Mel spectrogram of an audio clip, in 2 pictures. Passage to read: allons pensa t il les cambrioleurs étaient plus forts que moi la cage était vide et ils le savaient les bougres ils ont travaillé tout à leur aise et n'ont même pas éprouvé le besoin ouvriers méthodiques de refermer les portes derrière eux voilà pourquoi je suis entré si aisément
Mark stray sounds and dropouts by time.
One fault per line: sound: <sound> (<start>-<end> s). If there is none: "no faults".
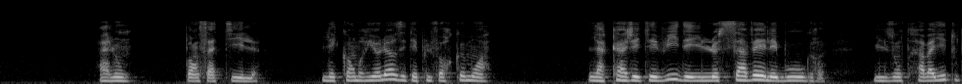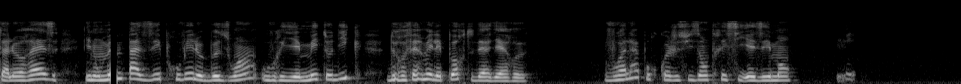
sound: dropout (10.7-10.8 s)
sound: laugh (18.0-18.2 s)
